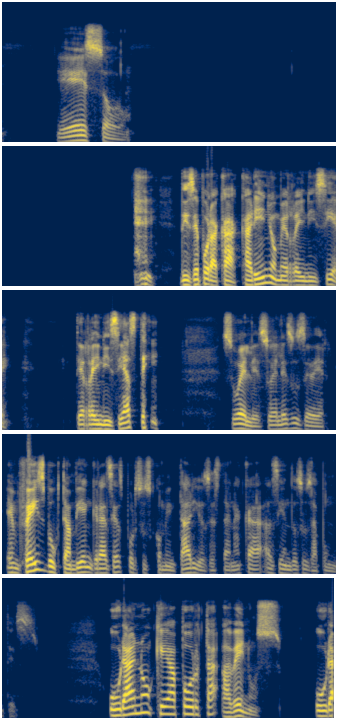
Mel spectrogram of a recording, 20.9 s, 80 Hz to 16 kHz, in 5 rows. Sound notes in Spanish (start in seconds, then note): 5.9 carraspeo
